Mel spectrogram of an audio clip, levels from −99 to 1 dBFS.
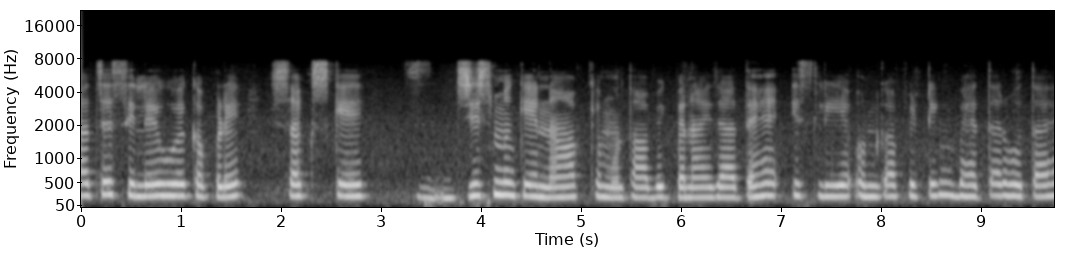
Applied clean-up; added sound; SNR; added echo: none; none; none; none.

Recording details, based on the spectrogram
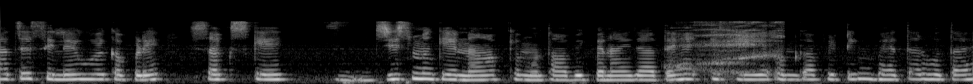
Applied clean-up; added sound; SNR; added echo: none; Cutlery, silverware; 13 dB; reverberation time 0.1 s.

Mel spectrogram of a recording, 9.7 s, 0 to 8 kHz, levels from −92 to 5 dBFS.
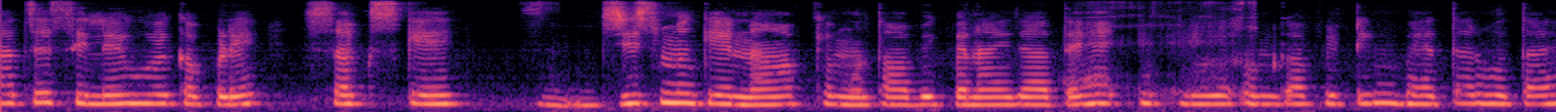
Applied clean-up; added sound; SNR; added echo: neural separator model SepFormer DNS4.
